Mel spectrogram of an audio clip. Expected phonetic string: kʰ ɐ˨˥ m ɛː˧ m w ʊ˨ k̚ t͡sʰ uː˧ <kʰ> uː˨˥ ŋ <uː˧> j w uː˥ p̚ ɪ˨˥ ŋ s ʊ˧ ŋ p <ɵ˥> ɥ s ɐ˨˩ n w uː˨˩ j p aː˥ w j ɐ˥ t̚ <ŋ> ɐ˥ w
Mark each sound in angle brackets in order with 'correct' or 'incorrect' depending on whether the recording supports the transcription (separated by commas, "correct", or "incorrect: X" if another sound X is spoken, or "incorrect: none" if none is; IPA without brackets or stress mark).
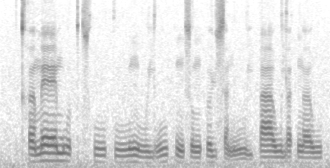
incorrect: k, incorrect: uː˨, correct, correct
